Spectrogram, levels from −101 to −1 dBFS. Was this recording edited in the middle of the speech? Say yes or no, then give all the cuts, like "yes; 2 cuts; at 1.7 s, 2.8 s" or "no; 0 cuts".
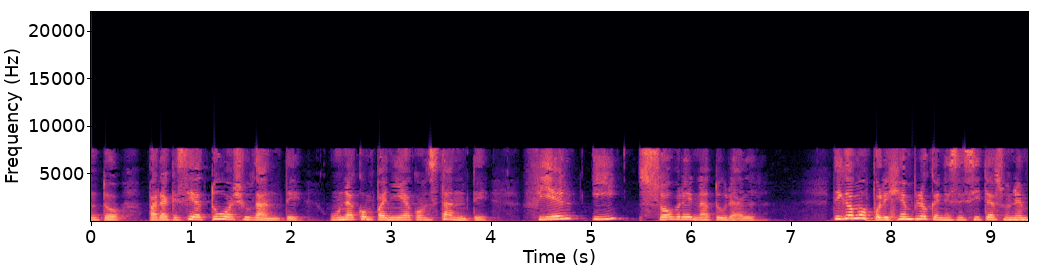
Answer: yes; 1 cut; at 7.4 s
